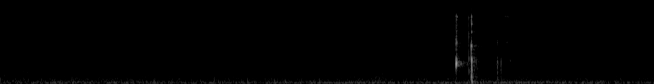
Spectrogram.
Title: Two week old hiccups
